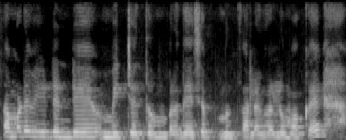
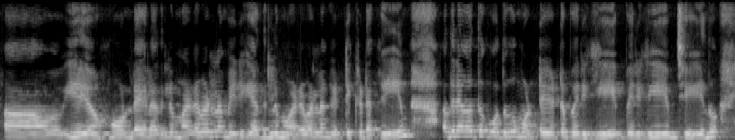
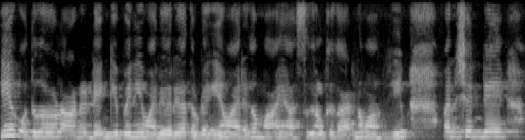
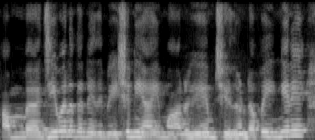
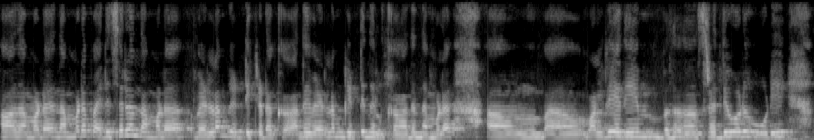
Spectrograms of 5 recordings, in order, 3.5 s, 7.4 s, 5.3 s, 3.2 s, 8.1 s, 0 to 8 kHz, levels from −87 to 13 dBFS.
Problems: none marked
